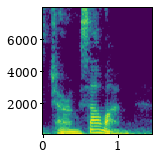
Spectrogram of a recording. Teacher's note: the Wan is that low falling 4th Wan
